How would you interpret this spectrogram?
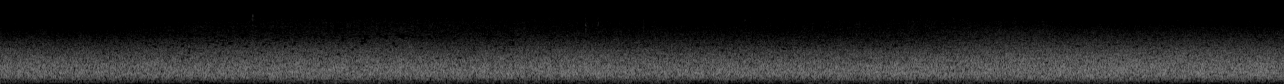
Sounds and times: strong wind gusts on pine trees 0:00.0 - 0:12.8

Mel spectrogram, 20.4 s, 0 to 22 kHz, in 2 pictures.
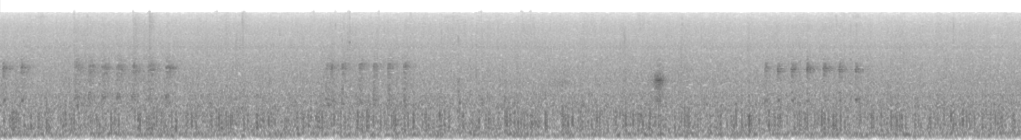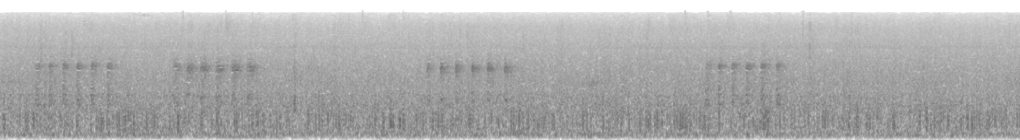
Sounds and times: rain falls over the sculpted rice terraces 0:00.0 - 0:20.4
frog 0:00.0 - 0:01.9
frog 0:03.2 - 0:04.2
frog 0:06.5 - 0:06.8
frog 0:07.6 - 0:08.8
frog 0:10.5 - 0:12.9
frog 0:14.5 - 0:16.3
frog 0:17.2 - 0:18.1

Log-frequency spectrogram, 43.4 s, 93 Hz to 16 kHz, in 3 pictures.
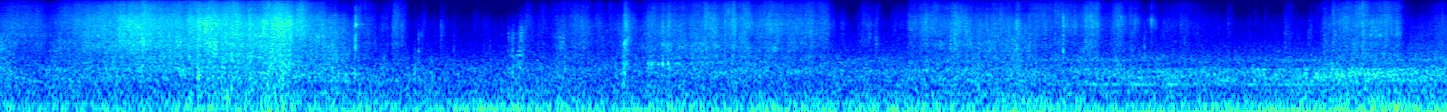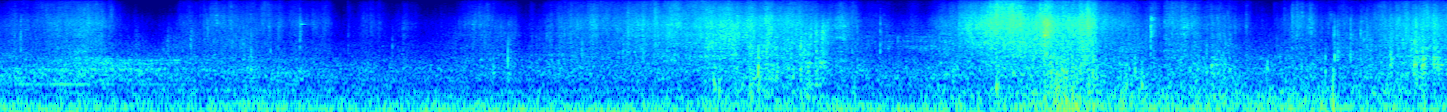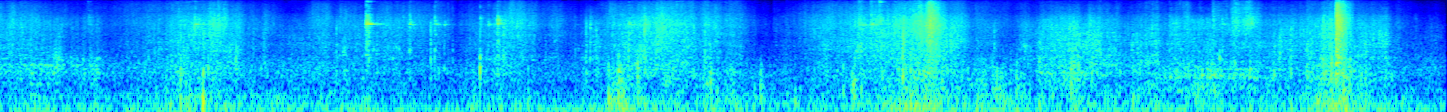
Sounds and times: plastic car tent shelter flap 0:33.6 - 0:43.4

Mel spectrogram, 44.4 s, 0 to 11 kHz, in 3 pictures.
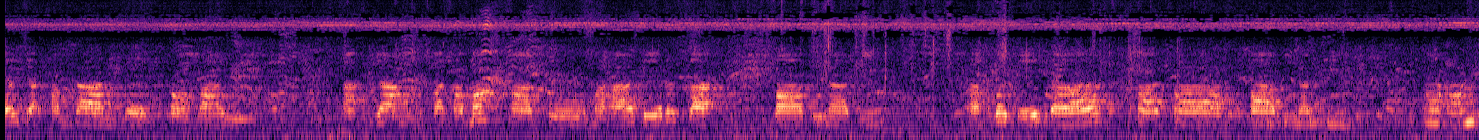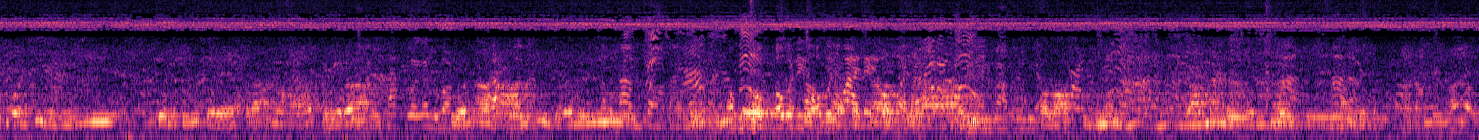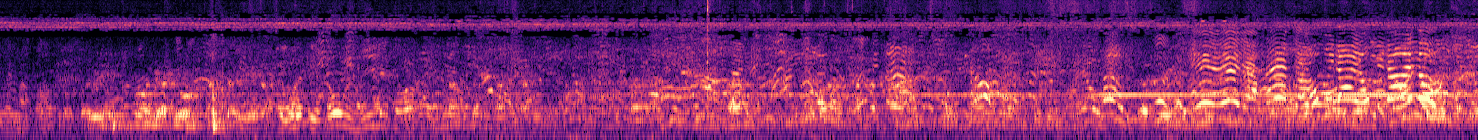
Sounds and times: crowd 0:00.0 - 0:44.3
monk 0:00.0 - 0:44.3

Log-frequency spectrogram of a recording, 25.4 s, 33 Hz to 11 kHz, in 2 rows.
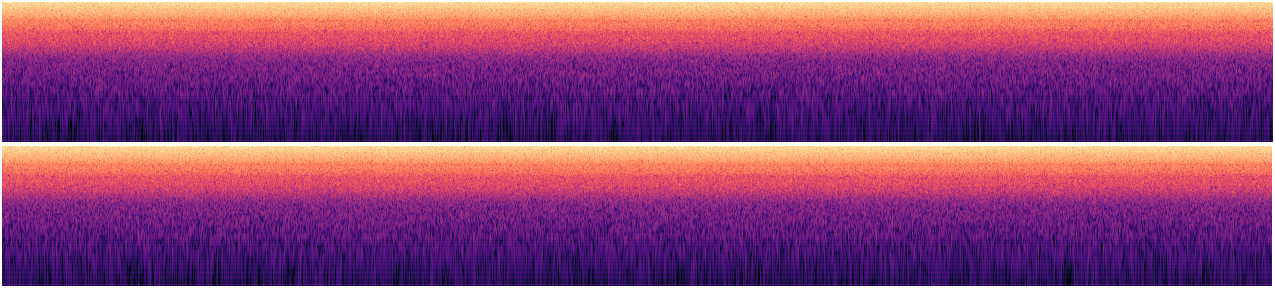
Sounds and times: White Noise 0:00.0 - 0:25.4

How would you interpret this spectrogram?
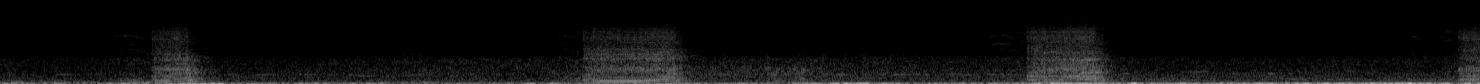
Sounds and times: distant traffic 0:00.0 - 0:14.8
low level construction sounds 0:05.4 - 0:13.4
electric screwdriver noise 0:10.1 - 0:11.1
low level construction sounds 0:14.0 - 0:14.8
electric screwdriver noise 0:14.4 - 0:14.8

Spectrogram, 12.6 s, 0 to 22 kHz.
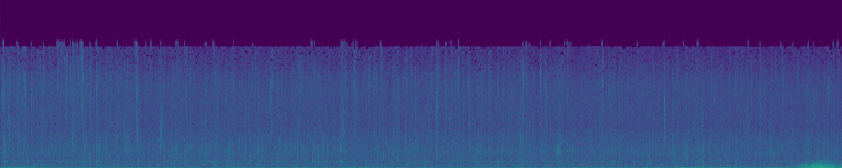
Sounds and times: rain 0:00.0 - 0:12.6
thunder 0:12.0 - 0:12.6

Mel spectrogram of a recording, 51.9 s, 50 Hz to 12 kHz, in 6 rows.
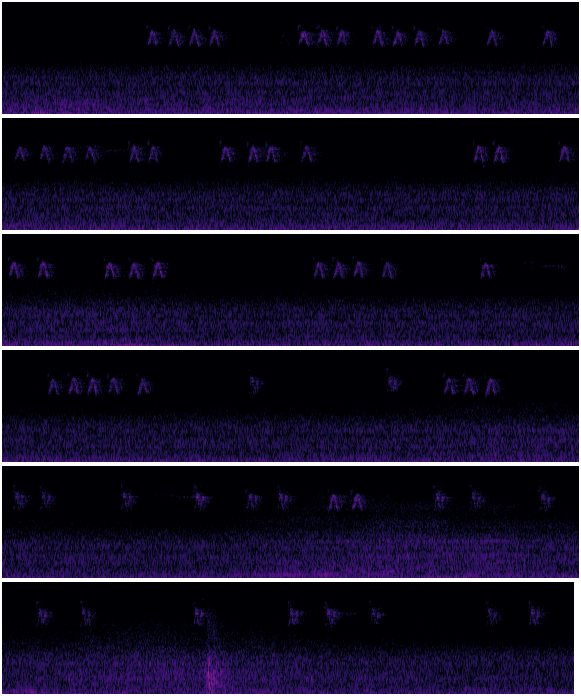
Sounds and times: cars 0:38.1 - 0:47.7
birds 0:46.1 - 0:46.6

